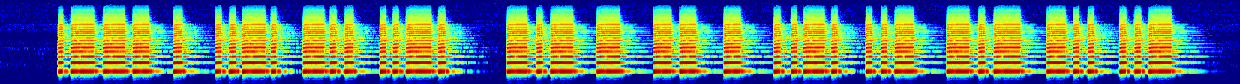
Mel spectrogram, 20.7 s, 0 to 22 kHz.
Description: Morse code (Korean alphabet), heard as a horn, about 10 wpm, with room echo. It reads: 하는 어머니의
